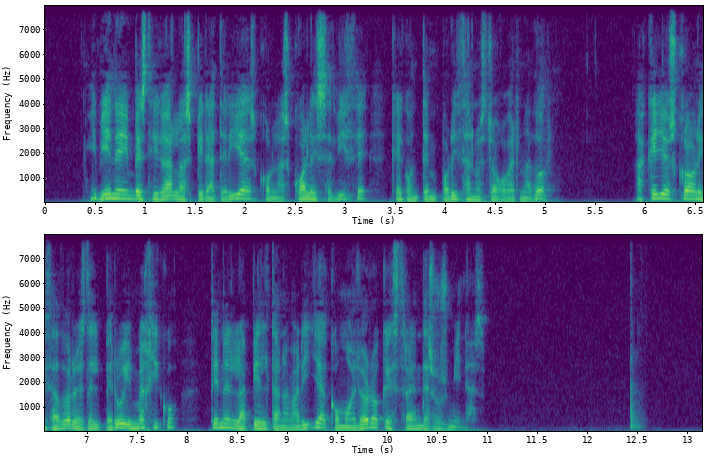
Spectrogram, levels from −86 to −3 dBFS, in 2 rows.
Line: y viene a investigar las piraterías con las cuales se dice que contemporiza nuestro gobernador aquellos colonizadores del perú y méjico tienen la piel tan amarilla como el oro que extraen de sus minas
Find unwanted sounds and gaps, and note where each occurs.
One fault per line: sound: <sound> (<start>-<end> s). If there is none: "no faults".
sound: thud (12.4-12.6 s)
